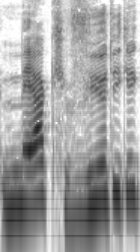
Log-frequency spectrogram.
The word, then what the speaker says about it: merkwürdige: Es wird eine merkwürdige Geschichte, ja, Betonung auf würdig, das sage ich schon gleich.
